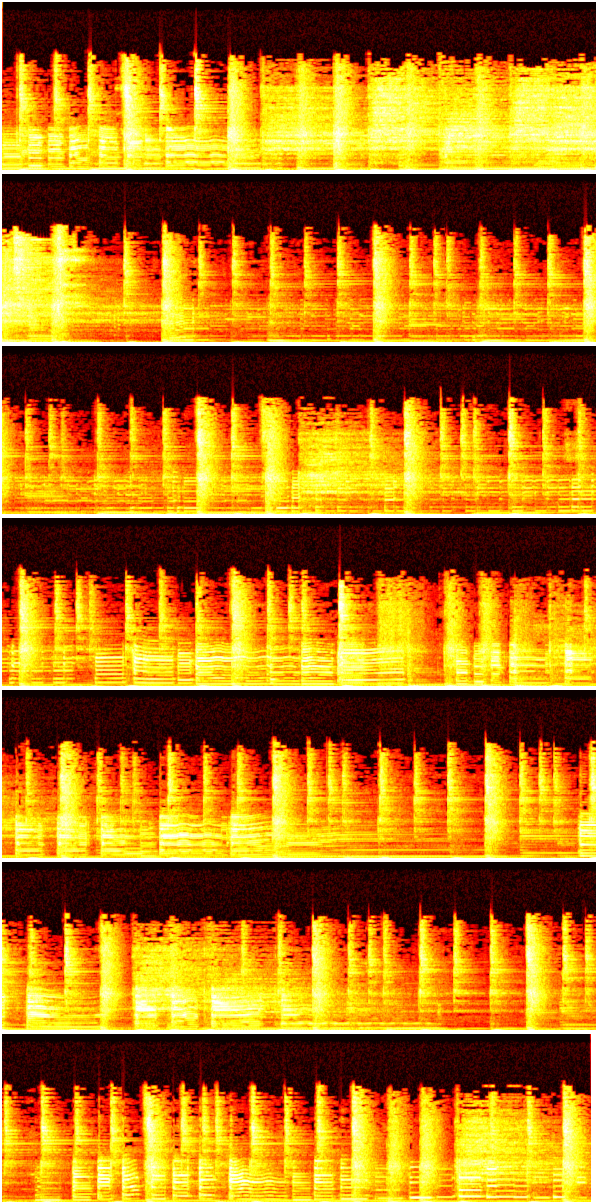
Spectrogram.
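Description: Live blues band playing an instrumental passage: lead electric guitar playing bent-note lines over bass guitar, rhythm guitar and a drum kit keeping time.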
